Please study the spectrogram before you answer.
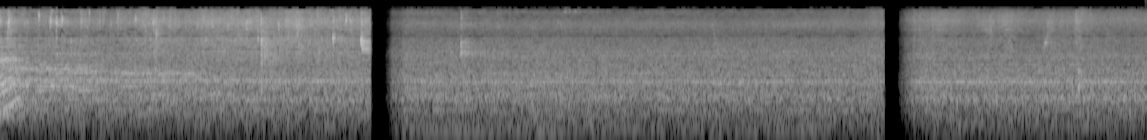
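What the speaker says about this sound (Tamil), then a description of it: "இதே மாதிரி எல்லாத்தையும் நல்லா பொரிச்சு எடுத்துக்கலாங்க." Cabbage pieces deep-fry in oil with a steady, close sizzle and bubbling hiss, broken by two abrupt brief cuts.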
